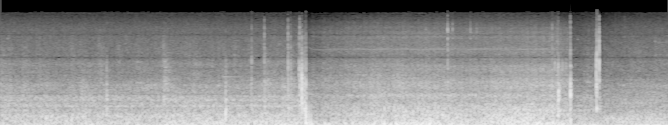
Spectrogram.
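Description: A line of freight cars moving slowly in a rail yard: a steady low rumbling of wheels on track, with two sharp metallic clanks, about three seconds in and near the end.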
